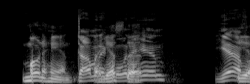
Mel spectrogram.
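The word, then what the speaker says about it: Monaghan: And this last one, this one's going to be hard to pronounce. Oh, it's just Carlos Santana. It's Dominique Morgan Monahan. Oh, Moynihan? Monahan.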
